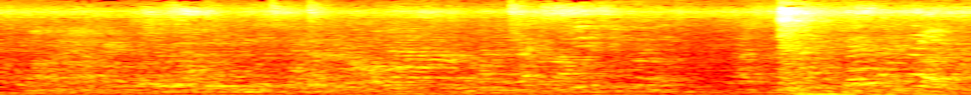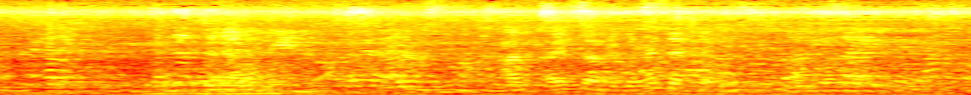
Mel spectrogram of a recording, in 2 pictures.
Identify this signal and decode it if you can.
The noise of a cafe. There is no code.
